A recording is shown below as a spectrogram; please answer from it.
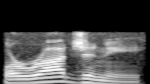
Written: orogeny

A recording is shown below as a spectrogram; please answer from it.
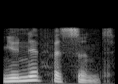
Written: munificent

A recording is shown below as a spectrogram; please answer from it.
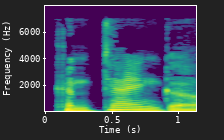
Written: contango

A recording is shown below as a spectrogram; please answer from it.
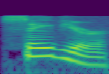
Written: saviour

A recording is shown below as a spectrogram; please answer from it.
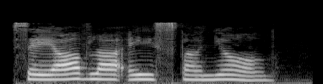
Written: se habla espanol

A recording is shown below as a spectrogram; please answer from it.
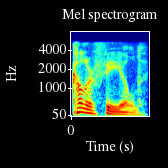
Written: color-field

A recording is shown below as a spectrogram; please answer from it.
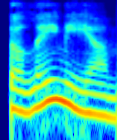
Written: thalamium

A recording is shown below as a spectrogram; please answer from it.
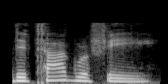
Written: dittography

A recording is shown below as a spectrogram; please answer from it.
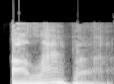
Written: alapa

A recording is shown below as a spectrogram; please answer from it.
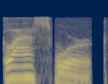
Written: glasswork

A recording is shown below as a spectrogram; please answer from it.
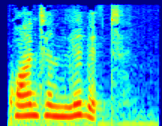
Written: quantum libet

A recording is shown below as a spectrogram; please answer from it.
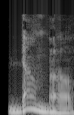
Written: dumbo

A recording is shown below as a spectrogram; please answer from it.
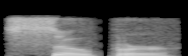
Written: soaper

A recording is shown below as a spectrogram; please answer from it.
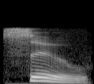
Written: sue

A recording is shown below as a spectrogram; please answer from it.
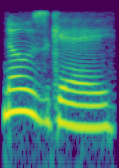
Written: nosegay

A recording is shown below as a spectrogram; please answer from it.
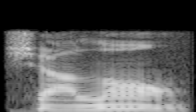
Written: Chalons

